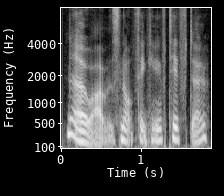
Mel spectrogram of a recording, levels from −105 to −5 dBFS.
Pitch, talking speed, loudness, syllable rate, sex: 205 Hz, 190 wpm, -19 LUFS, 5.3 syllables/s, female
